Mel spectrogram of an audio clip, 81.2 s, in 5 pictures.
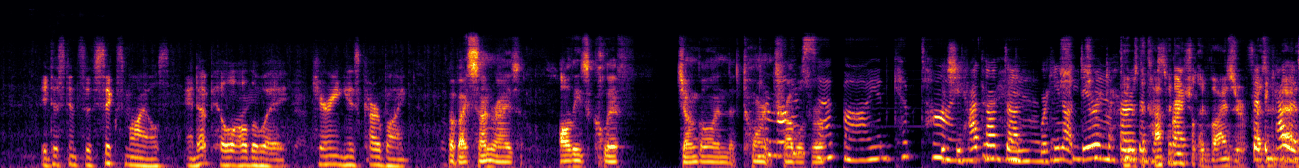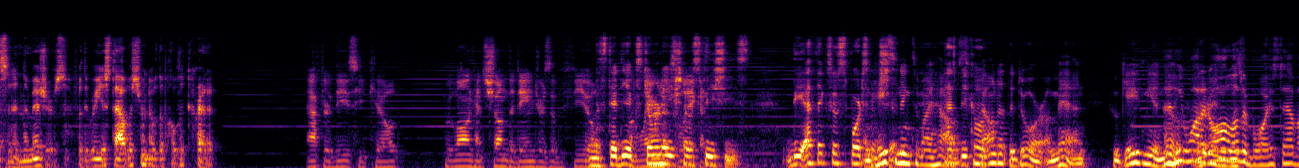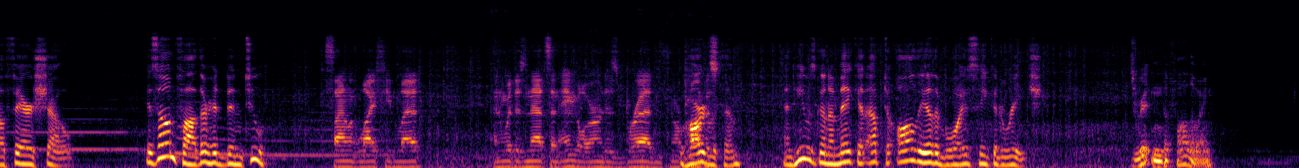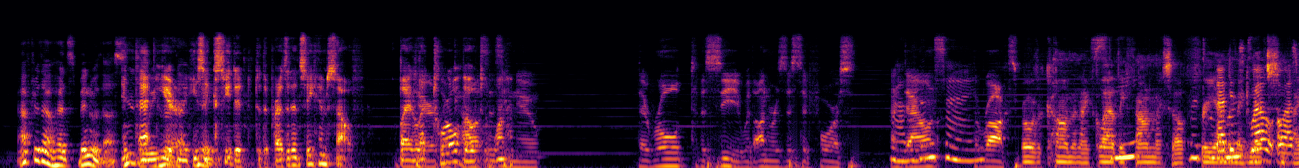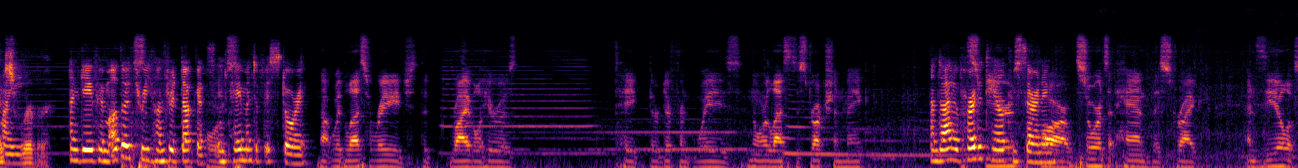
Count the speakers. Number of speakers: ten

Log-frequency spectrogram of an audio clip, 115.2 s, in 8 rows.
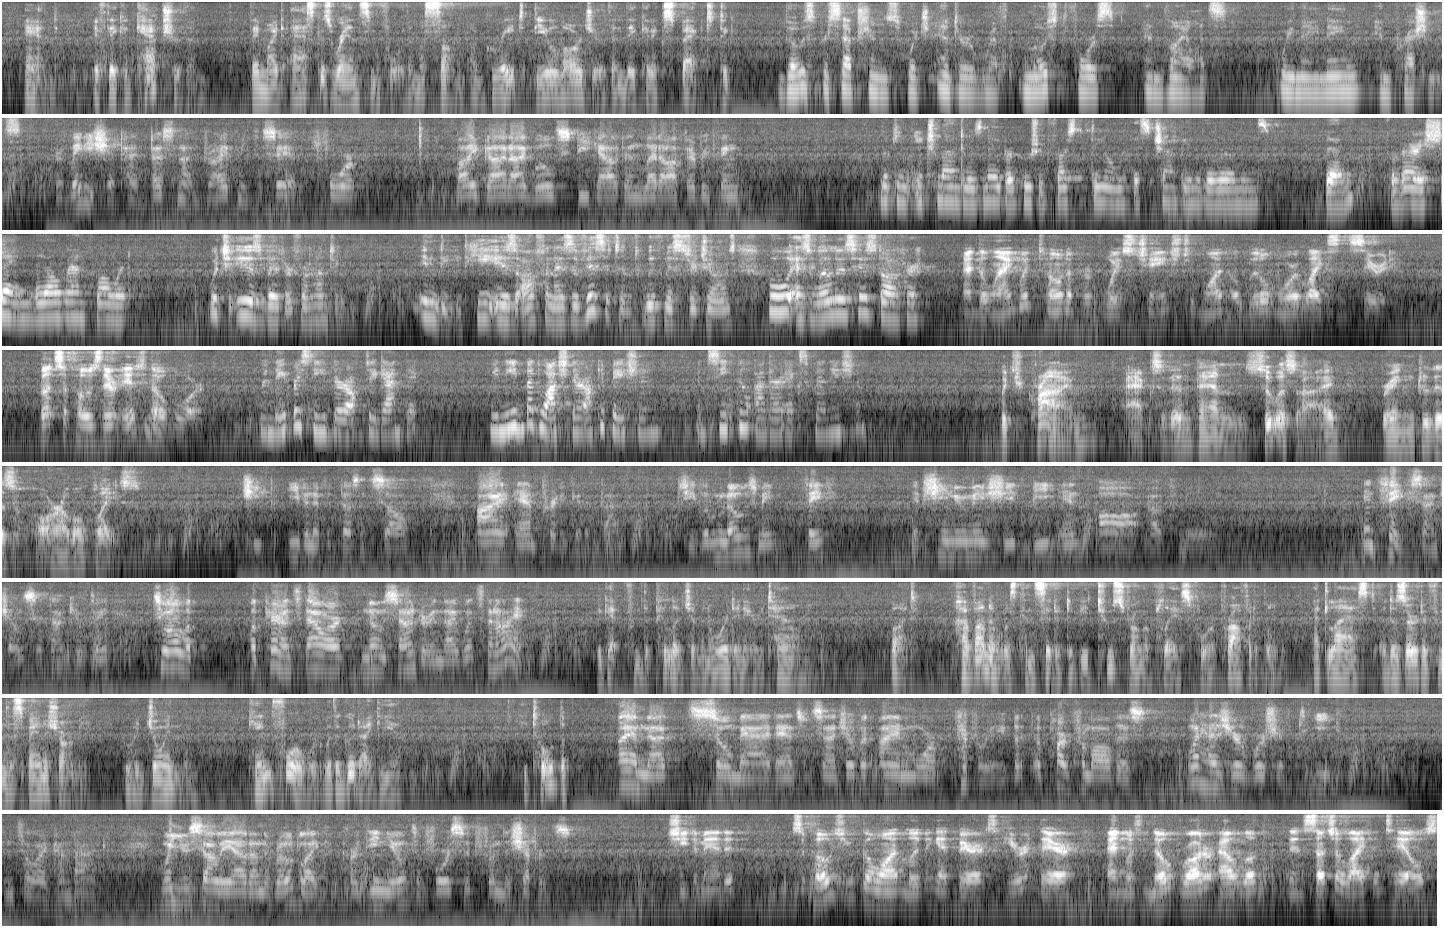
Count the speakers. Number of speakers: eight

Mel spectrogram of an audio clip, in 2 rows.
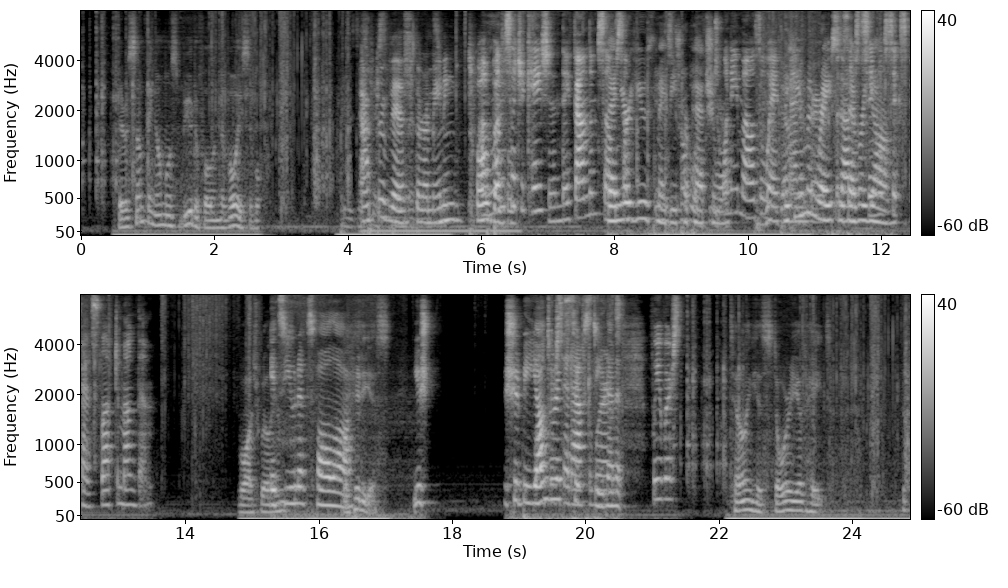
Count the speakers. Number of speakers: five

